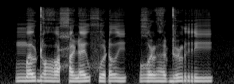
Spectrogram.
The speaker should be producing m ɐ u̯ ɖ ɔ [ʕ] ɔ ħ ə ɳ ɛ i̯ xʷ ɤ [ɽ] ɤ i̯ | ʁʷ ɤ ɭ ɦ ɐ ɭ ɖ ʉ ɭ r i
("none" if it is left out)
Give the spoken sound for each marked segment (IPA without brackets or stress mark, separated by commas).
ɦ, ɽ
